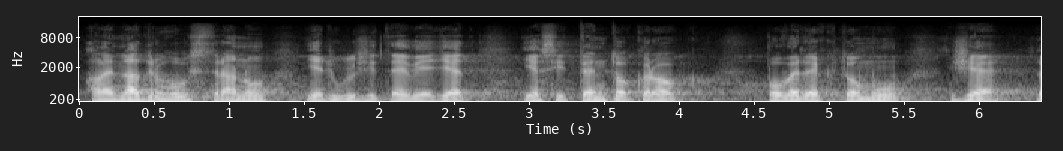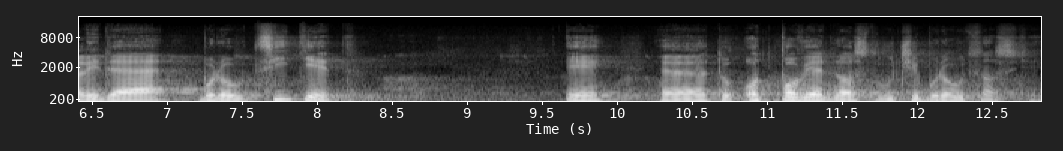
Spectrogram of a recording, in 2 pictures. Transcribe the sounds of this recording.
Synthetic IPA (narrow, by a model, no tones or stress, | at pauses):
ʔalɛnad̪ɾuɦo̞wst̪ɾanujɛduːlɛʒɪt̪ɛːvjɛɟɛt̪ | jɛsɪt̪ɛnt̪o̞kɾo̞k | po̞vɛdɛkt̪o̞muʒɛlɪdɛːbudo̞wt͡siːcɪt̪ | ʔɪ | t̪uʔot̪̚po̞vjɛdno̞st̪vuːt͡ʃɪbudo̞wt͡sno̞scɪ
